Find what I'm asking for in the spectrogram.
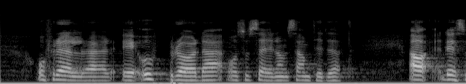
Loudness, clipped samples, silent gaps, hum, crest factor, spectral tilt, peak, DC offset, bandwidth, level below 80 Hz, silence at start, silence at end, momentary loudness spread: -25 LUFS; under 0.1%; none; none; 20 dB; -4.5 dB/octave; -4 dBFS; 7%; 8.8 kHz; -42 dBFS; 0.35 s; 0 s; 12 LU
